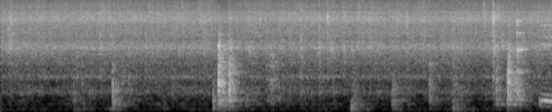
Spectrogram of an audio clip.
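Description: Chopped onion and green pepper frying in olive oil in a pot, a steady sizzling hiss, with a few short knocks and handling sounds over it.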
